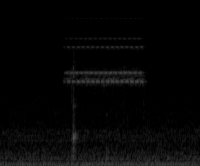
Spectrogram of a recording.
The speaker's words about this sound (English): Suddenly, the phone starts ringing from the other room,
